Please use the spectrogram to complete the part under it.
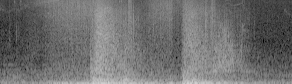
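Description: Fire roars and whooshes in loud bursts.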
